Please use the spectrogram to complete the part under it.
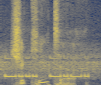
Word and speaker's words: Chiquita: All right, our first email comes from Chiquita. I like that name, by the way. – It's like the bananas. – She actually told me how to pronounce it. She said it's like Chiquita the Bananas.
